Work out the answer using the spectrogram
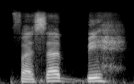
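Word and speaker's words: فَسَبِّحْ: kemudian yang berikutnya adalah pengucapan fasabbih ini huruf H kecil ya huruf H yang kecil ha ha begitu fasabbih kemudian juga catatan berikutnya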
